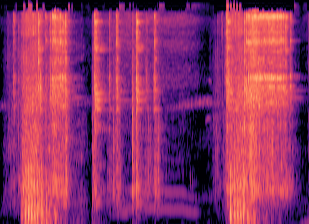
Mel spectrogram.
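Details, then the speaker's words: Homelite chainsaw, hard to pull over and of unknown running history, fails to start: several rasping pull-cord strokes with brief pops in between, but it never catches and runs. Cause not confirmed. "And there you go, friends. She is not a runner today."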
